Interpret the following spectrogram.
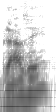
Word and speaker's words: Braže: I think you pronounce it Braže, that's correct?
